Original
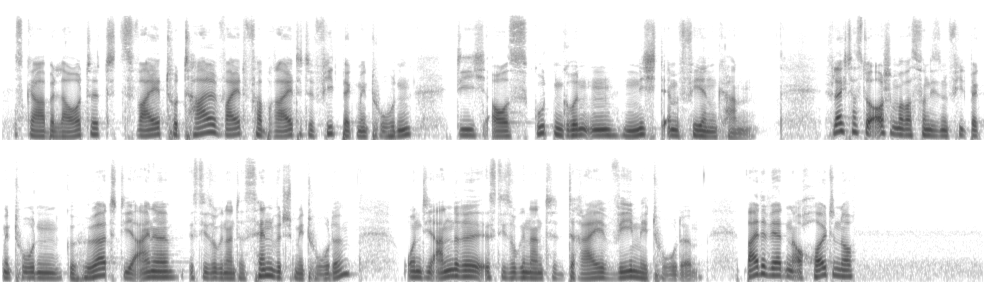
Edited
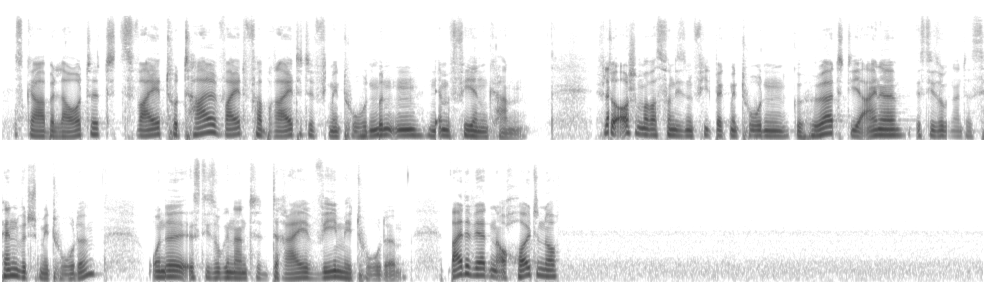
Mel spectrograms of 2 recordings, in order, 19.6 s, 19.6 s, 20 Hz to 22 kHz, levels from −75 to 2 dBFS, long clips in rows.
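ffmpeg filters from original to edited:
-filter_complex "[0:a]asplit=7[a][b][c][d][e][f][g];[a]atrim=end=3.232[h];[b]atrim=start=3.508:end=4.052[i];[c]atrim=start=5.718:end=6.282[j];[d]atrim=start=6.618:end=8.352[k];[e]atrim=start=8.608:end=11.99,asetpts=PTS-STARTPTS,afade=t=out:st=3.378:d=0.004:c=hsin[l];[f]atrim=start=11.99:end=14.002,asetpts=PTS-STARTPTS,afade=t=in:d=0.42[m];[g]atrim=start=14.408[n];[h][i]acrossfade=d=0.004:c1=hsin:c2=hsin[o];[o][j]acrossfade=d=0.004:c1=hsin:c2=hsin[p];[p][k]acrossfade=d=0.004:c1=hsin:c2=hsin[q];[l][m]concat=n=2:v=0:a=1[r];[q][r]acrossfade=d=0.004:c1=hsin:c2=hsin[s];[s][n]acrossfade=d=0.004:c1=hsin:c2=hsin"

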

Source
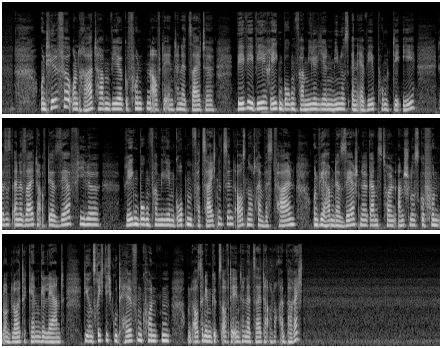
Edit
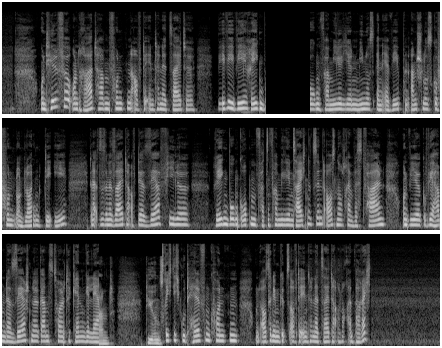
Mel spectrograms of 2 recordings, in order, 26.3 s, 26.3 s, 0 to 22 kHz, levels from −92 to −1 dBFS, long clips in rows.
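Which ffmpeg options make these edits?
-filter_complex "[0:a]asplit=16[a][b][c][d][e][f][g][h][i][j][k][l][m][n][o][p];[a]atrim=end=2.152[q];[b]atrim=start=2.538:end=4.8,asetpts=PTS-STARTPTS,afade=t=out:st=1.362:d=0.9:silence=0.141254[r];[c]atrim=start=4.8:end=5.66,asetpts=PTS-STARTPTS,afade=t=in:d=0.004:c=hsin:silence=0.141254,afade=t=out:st=0.856:d=0.004:c=hsin,apad=pad_dur=0.89[s];[d]atrim=start=5.66:end=7.572,asetpts=PTS-STARTPTS,afade=t=in:d=0.004:c=hsin[t];[e]atrim=start=16.568:end=17.862[u];[f]atrim=start=7.568:end=8.772[v];[g]atrim=start=8.768:end=9.072,asetpts=PTS-STARTPTS,areverse[w];[h]atrim=start=9.068:end=11.682[x];[i]atrim=start=12.188:end=12.802[y];[j]atrim=start=11.678:end=12.192[z];[k]atrim=start=12.798:end=15.082[aa];[l]atrim=start=2.148:end=2.542[ab];[m]atrim=start=15.078:end=16.572[ac];[n]atrim=start=17.858:end=18.574[ad];[o]atrim=start=18.57:end=19.37,asetpts=PTS-STARTPTS,asetrate=27783,aresample=44100[ae];[p]atrim=start=19.366[af];[r][s][t]concat=n=3:v=0:a=1[ag];[q][ag]acrossfade=d=0.004:c1=hsin:c2=hsin[ah];[ah][u]acrossfade=d=0.004:c1=hsin:c2=hsin[ai];[ai][v]acrossfade=d=0.004:c1=hsin:c2=hsin[aj];[aj][w]acrossfade=d=0.004:c1=hsin:c2=hsin[ak];[ak][x]acrossfade=d=0.004:c1=hsin:c2=hsin[al];[al][y]acrossfade=d=0.004:c1=hsin:c2=hsin[am];[am][z]acrossfade=d=0.004:c1=hsin:c2=hsin[an];[an][aa]acrossfade=d=0.004:c1=hsin:c2=hsin[ao];[ao][ab]acrossfade=d=0.004:c1=hsin:c2=hsin[ap];[ap][ac]acrossfade=d=0.004:c1=hsin:c2=hsin[aq];[aq][ad]acrossfade=d=0.004:c1=hsin:c2=hsin[ar];[ar][ae]acrossfade=d=0.004:c1=hsin:c2=hsin[as];[as][af]acrossfade=d=0.004:c1=hsin:c2=hsin"

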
